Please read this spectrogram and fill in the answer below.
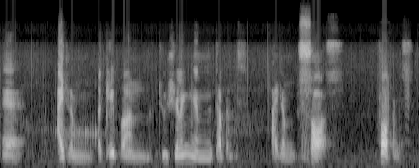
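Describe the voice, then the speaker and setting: An actor playing a prince's wry attendant in old radio Shakespeare style. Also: male voice, mid-range voice, animated, takes it slowly, a bit bright, poor audio. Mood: dry amusement. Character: prince's wry attendant reading out a tavern bill. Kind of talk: 1930s radio Shakespeare acting.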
